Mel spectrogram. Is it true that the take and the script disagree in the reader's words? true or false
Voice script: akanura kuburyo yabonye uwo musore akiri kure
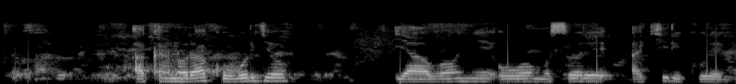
false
